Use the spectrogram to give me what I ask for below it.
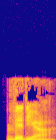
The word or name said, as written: vidya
